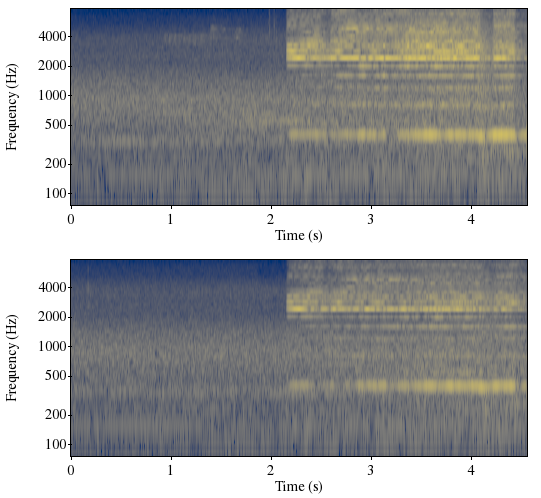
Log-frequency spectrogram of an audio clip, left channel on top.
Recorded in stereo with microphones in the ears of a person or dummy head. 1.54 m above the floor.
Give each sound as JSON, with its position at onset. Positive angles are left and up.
{"t": 2.2, "sound": "a car horn", "side_deg": 25, "distance_m": 3.5}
